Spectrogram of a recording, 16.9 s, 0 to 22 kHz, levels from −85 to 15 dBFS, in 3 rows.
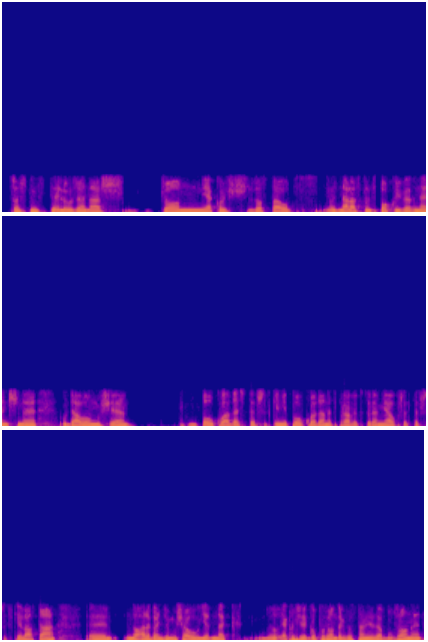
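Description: Throughout, the speech sounds band-limited, rough and faintly synthetic, the plainly audible damage of the G.729 codec, whose sound fits 8 kbit/s and rebuilds speech from a modelled vocal tract and sparse pulses.

At 1.12 to 1.28 s after "w tym stylu że", 11.40 to 11.44 s after "które miał przez te", 14.95 to 15.06 s between "ale będzie musiał jednak" and "jego porządek", and 16.46 to 16.57 s, the sound smears into a fading buzzy tone or coloured noise. This is VoIP packet loss concealed by the speech codec: the decoder extrapolated over 20 ms of missing audio at the first point and 40 ms at each of the others, which fits one and two lost packets.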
